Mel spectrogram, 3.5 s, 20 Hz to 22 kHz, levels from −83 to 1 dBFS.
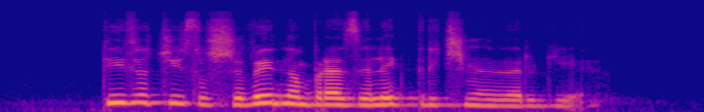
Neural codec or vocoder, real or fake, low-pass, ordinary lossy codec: autoencoder, 48 kHz, 32 numbers a frame, DAC-VAE, trained on Japanese speech; fake; 14.4 kHz; Opus, 16 kbps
